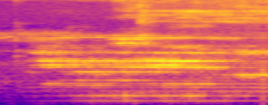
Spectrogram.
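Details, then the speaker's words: VHS/VCR rewinder unused for a long time: steady electrical hum but no reels turning, as the hardened belt jams and stalls the motor; fix is pressing forward/rewind and tapping the unit until it runs. "Sound கேக்குது. ஆனா இங்க எந்த வீலும் ஒன்னும் ஓடல. So இதுக்கு காரணம் என்னன்னா இந்த பெல்ட் வந்து அப்படியே ஜாம் ஆகி நிக்கும்."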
